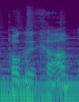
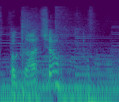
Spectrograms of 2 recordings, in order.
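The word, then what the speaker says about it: Pogačar: So, By the way, if you do not know who um Pagacha is, Baga, I know it says Pogaka, uh Slo uh Venian uh pronunciation is Bagotcha.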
